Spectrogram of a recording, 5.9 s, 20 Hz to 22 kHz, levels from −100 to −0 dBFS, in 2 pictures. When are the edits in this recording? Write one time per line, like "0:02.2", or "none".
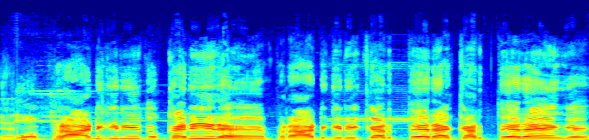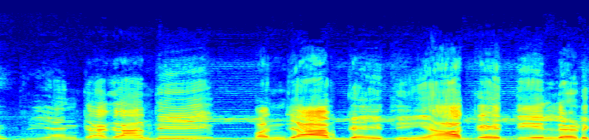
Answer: none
